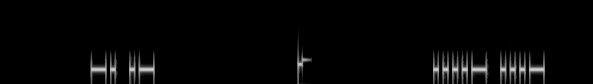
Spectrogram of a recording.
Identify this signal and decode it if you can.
Morse code, heard as a keyed tone, about 25 wpm, 700 Hz. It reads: NA 4V
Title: All Cut Numbers - 2-Digit 25wpm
